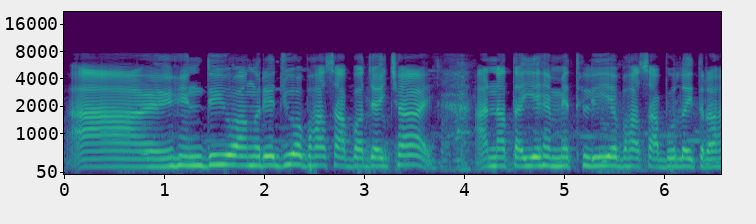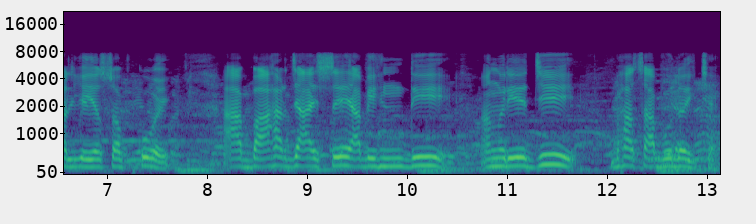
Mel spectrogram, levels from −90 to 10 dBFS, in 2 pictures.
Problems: background sounds at intervals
